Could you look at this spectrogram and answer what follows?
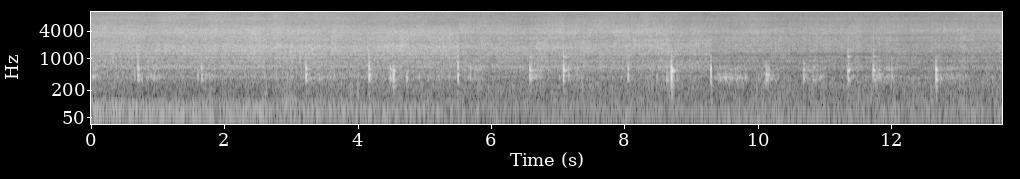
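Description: Bitter gourd pieces, salted and mixed with turmeric, fry in about three spoons of oil in a kadai. A steady, close sizzle hisses throughout, with faint scattered pops and stirring clicks and no talking.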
